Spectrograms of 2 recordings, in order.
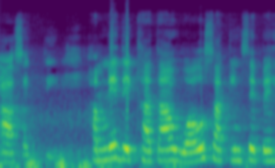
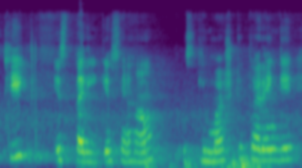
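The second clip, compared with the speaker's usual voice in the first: usual speaking voice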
